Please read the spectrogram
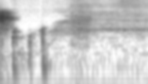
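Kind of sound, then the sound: human body sound, sneeze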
